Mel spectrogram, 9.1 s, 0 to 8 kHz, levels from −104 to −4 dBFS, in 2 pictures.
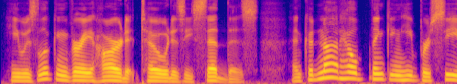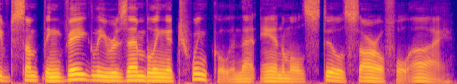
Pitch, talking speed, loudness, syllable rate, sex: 135 Hz, 190 wpm, -18 LUFS, 5.2 syllables/s, male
